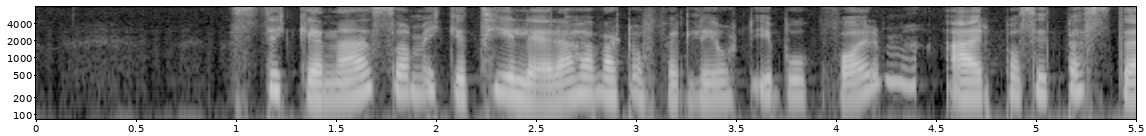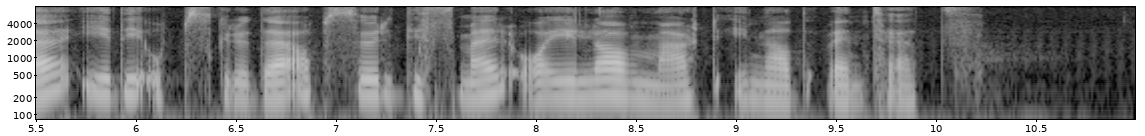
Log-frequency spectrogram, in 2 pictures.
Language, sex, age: Norwegian, female, 39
